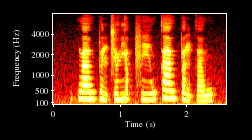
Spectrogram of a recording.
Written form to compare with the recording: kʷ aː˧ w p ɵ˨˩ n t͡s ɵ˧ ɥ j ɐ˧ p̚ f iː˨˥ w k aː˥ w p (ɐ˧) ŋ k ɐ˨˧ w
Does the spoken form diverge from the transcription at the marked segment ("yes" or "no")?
yes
